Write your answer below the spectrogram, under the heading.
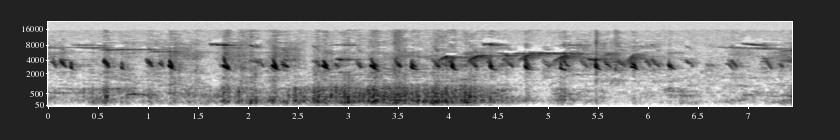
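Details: Thin, high Tickell's thrush nestling cheeps come in quick bursts, several a second, as the parents feed them at the nest, over a loud low rumble of noise that swells mid-clip.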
